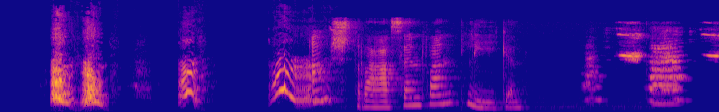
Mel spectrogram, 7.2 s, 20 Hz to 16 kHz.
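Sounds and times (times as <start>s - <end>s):
old dog barking by a roadside: 0.5s - 1.2s, 1.8s - 3.3s
speech: 3.3s - 5.4s.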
